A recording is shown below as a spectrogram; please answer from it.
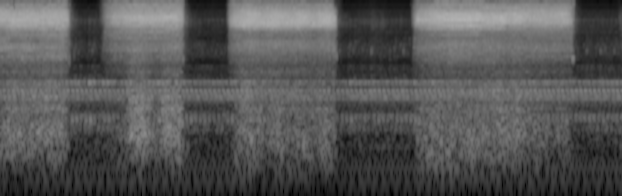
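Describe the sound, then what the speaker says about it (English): An airbrush sprays paint onto Necromunda terrain walls in four close, loud bursts of airy hiss, each lasting about a second, separated by short pauses. "An airbrush really does speed this up"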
